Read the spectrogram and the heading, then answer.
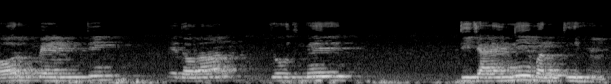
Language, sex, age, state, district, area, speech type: Hindi, male, 45-60, Uttar Pradesh, Lucknow, rural, spontaneous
